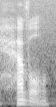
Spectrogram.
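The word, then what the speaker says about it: הבל: Now, one of the reasons I compare these two stories is that actually the word Abel comes from a more accurate pronunciation, which would be hevel.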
